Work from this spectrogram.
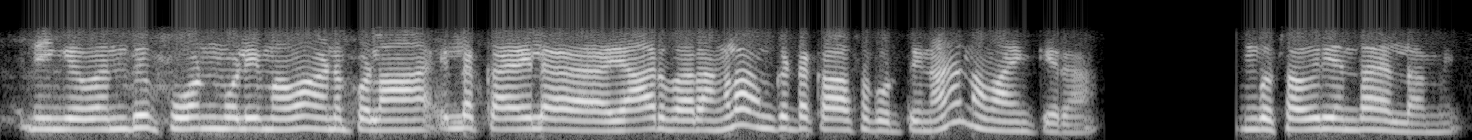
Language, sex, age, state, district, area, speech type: Tamil, female, 60+, Tamil Nadu, Kallakurichi, rural, conversation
